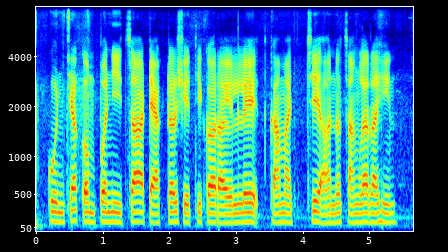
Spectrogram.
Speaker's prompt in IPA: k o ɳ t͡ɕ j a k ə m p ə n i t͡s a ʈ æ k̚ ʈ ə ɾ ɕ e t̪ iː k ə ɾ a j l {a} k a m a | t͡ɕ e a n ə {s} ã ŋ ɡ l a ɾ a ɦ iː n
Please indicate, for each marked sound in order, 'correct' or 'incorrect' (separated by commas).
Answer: incorrect, incorrect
